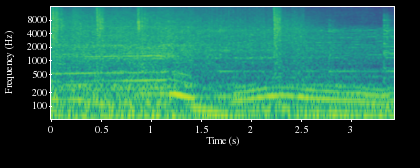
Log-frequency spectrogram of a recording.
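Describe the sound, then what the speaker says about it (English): Motorcycles, including a Yamaha R6, BMW GS 1200 and Yamaha MT-09, ride through Los Angeles town traffic; a loud, close engine drone hums steadily while the pitch dips and climbs as the bikes ease and accelerate. "No better way to get around town than on a motorcycle, especially in LA."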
